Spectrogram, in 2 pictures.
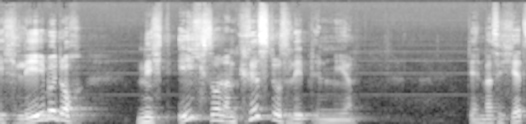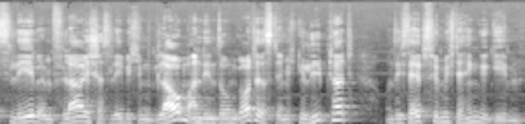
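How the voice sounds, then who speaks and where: Lively intonation marks this man's speech. His voice is medium in pitch, with a dark, mellow tone. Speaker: preacher. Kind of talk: sermon; fervent prayer. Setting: church. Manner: earnest, devout, slower and heartfelt.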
